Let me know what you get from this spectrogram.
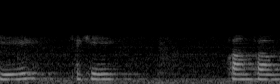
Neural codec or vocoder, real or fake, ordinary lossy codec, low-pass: none; real; AAC, 16 kbps; 7.2 kHz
